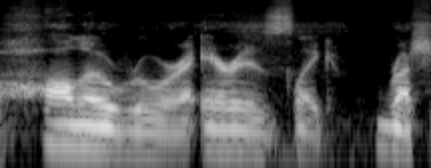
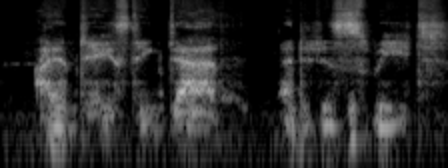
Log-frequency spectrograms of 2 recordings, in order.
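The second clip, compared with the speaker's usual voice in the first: slow, breathy, dying whisper; 9 dB quieter than usual. Voicing a villain who hits the ground, dying: dying villain's last words. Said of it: "he's like the villain who can't quite die".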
